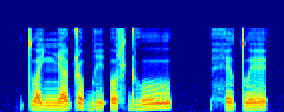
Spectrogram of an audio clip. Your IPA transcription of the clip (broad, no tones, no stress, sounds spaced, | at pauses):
tʷ a j ɲ æ ʈ o b i ʔ o ɬ ɖʱ u | h e tʷ ɪ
